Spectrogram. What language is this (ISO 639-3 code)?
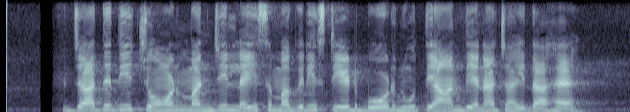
pan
